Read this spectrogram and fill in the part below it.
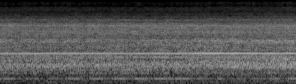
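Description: A hair dryer blows steadily on a fresh coat of paint on a Dollar Tree gift bag, its even whooshing roar continuing unbroken from start to finish with a faint motor whine and no talking.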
